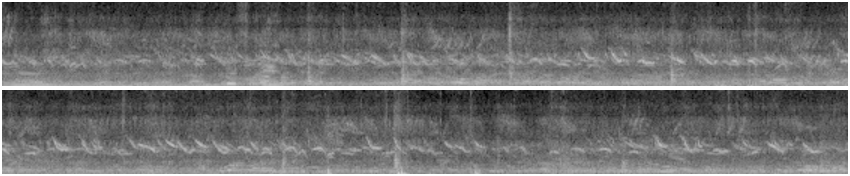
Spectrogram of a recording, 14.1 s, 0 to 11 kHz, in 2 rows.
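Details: Towa towa in a 2023 whistling competition at Lusignan bird ground, Guyana, delivering long runs of fast, sweet twittering whistles, broken by clicks and knocks, with people talking nearby and a brief low tone at the start.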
